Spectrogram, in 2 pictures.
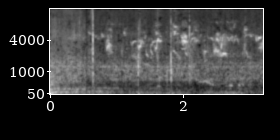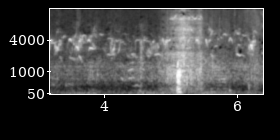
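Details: Red crossbills, several birds, give a steady scatter of overlapping short, sharp high chips, with a brief rushing burst of noise near the end, recorded during the 2023 irruption.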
